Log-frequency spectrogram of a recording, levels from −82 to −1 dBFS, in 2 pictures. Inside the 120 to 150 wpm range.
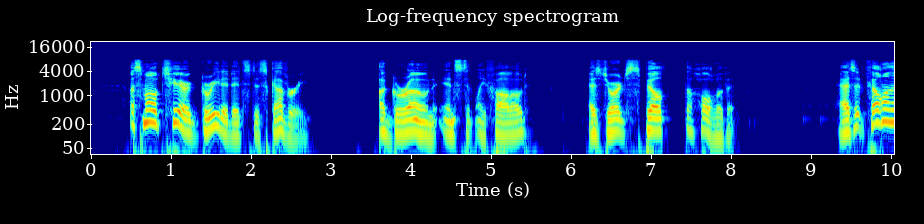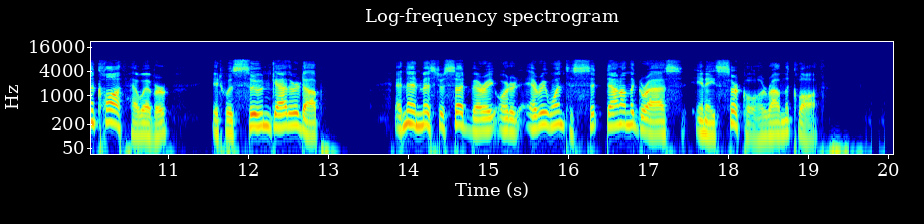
Yes: average, 140 wpm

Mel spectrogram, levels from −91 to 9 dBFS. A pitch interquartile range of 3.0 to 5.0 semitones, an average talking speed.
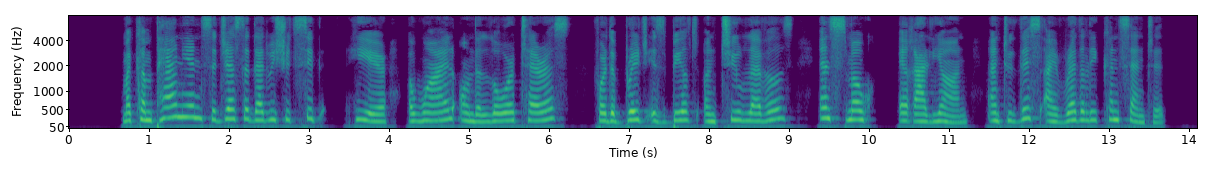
No: average, 3.3 semitones; slow, 130 wpm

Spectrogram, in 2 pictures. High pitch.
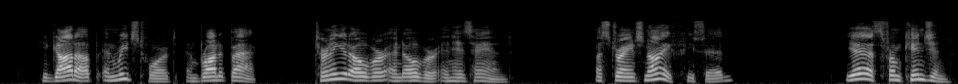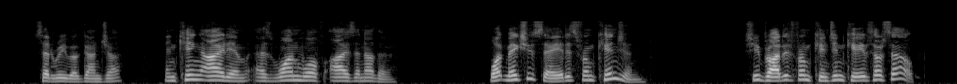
No: medium, 175 Hz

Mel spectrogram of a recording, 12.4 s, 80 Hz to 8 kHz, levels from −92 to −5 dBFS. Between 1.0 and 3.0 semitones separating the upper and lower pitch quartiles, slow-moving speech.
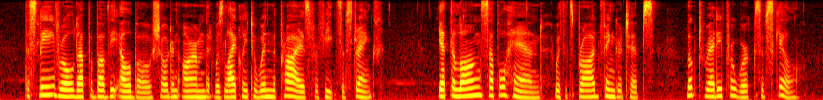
No: narrow, 2.6 semitones; average, 180 wpm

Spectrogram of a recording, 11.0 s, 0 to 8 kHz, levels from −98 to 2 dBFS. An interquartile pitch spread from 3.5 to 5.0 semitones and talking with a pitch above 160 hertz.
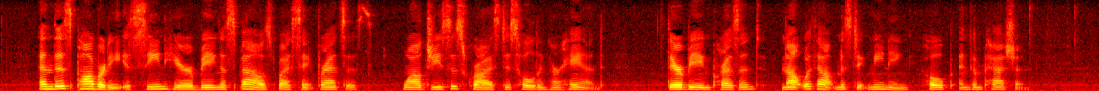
No: narrow, 2.4 semitones; medium, 185 Hz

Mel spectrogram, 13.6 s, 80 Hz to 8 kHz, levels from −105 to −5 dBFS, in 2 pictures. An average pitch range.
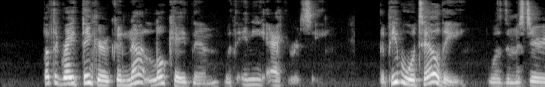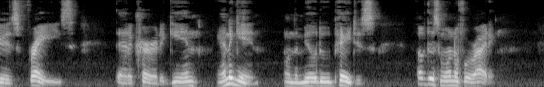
No: wide, 8.8 semitones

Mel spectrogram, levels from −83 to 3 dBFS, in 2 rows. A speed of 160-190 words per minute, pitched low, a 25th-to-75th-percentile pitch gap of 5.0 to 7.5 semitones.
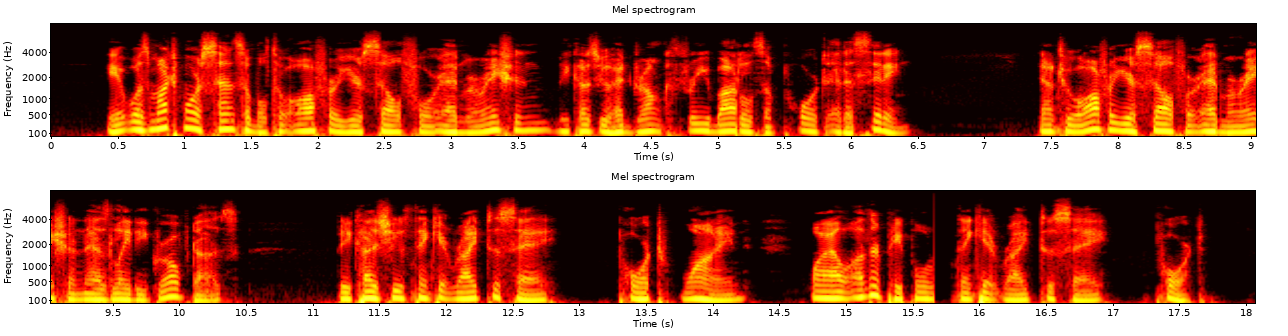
No: average, 165 wpm; low, 125 Hz; average, 3.6 semitones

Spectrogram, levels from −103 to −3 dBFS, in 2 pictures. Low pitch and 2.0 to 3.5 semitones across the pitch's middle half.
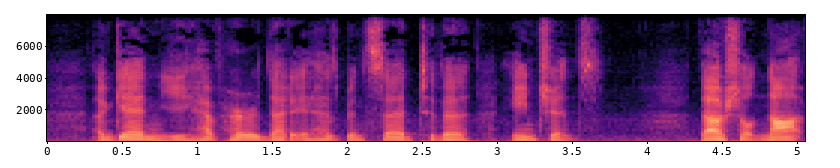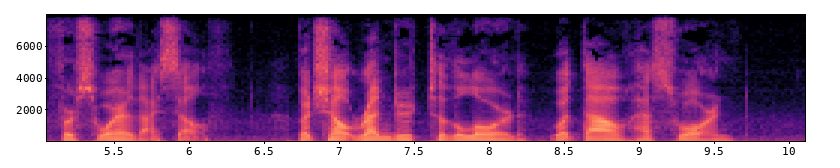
Yes: low, 115 Hz; narrow, 2.4 semitones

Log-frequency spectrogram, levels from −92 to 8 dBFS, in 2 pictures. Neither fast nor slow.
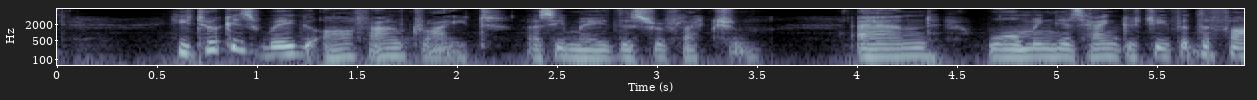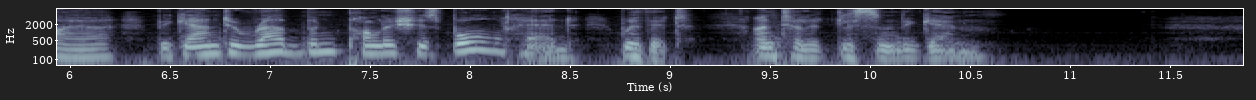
Yes: average, 160 wpm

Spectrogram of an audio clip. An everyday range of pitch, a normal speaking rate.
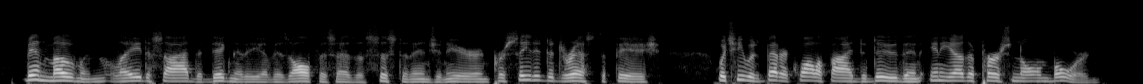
Yes: average, 5.0 semitones; average, 165 wpm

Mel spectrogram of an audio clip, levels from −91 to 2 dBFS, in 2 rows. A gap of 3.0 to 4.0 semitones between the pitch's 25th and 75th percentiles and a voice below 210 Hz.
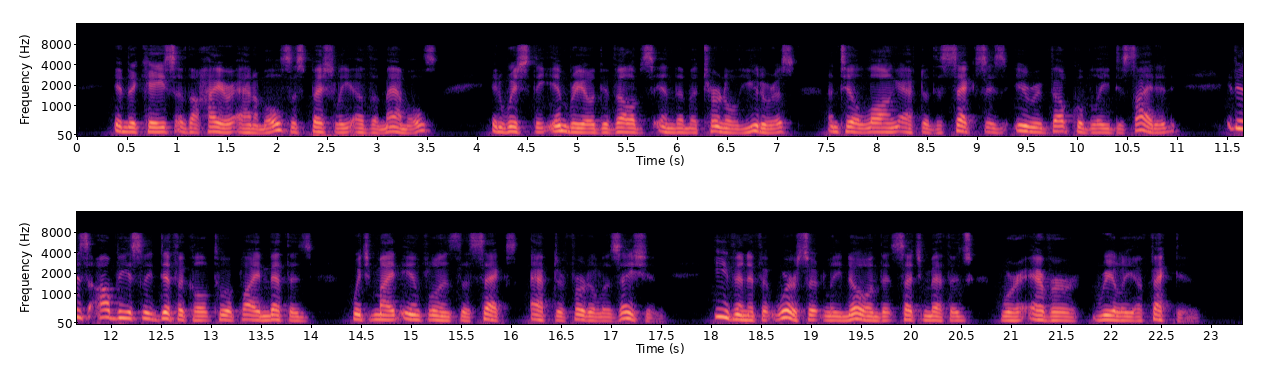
Yes: average, 3.4 semitones; medium, 140 Hz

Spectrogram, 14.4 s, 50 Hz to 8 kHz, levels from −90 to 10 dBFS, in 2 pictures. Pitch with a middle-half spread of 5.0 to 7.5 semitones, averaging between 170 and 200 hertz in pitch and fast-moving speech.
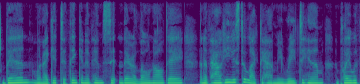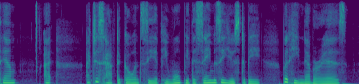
No: average, 3.2 semitones; high, 190 Hz; fast, 220 wpm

